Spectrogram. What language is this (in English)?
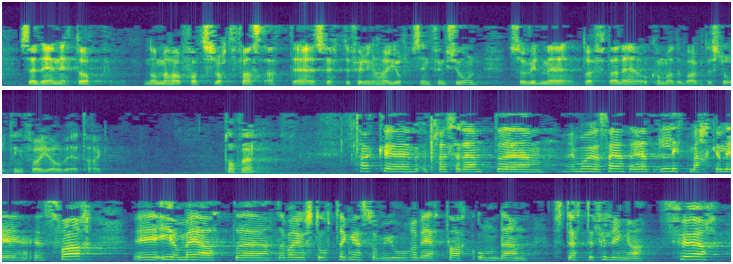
Norwegian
